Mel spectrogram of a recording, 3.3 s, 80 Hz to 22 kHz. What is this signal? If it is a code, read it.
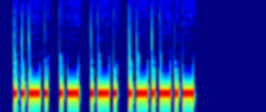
Morse code, heard as a keyed tone, about 25 wpm, 700 Hz. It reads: FAR.
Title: Sentences from Top 1000 Words - Review Part 1 - 25wpm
